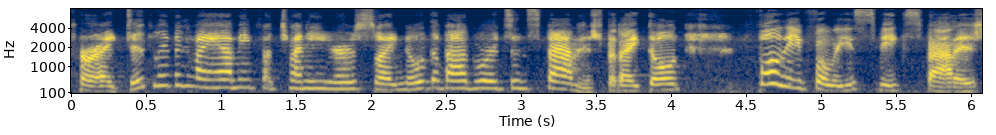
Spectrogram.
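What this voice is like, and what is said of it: Caribbean accent from Dominica. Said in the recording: “I am originally from the Caribbean island of Dominica. So if you detect an accent, that's where it's from.”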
